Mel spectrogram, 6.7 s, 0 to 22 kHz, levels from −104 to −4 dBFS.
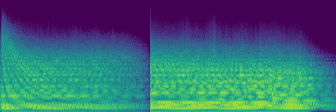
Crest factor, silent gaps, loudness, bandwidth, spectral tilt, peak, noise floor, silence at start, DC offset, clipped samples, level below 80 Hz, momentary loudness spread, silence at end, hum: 16 dB; none; -20 LUFS; 6.6 kHz; -9 dB/octave; -6 dBFS; -41 dBFS; 0 s; 0.7%; under 0.1%; -58 dBFS; 14 LU; 0 s; none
